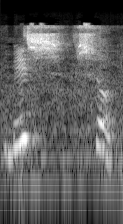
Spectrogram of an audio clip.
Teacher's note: আমরা ব উচ্চারণ করিনি, বরং বিশ্ব, এখানে তালব্যশটাকেই দুবার উচ্চারণ করলাম।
